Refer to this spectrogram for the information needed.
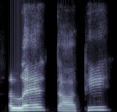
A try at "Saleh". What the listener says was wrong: Just say this H, Saleh.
